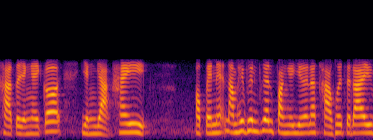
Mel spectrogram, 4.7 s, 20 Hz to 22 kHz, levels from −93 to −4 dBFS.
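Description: Packet loss filled with silence at 4.18 s: one 10 ms packet went missing and the receiver played silence, cutting a brief gap in the speech with hard edges.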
